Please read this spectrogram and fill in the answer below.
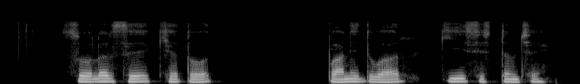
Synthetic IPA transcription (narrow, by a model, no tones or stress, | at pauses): soːləɾsekʰet̪oːt̪̚ | paːnid̪ʊwaːɾ | kisɪsʈəmt͡ʃʰe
